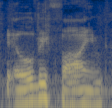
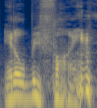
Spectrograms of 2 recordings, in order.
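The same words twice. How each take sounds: First: Drawn out slowly and softly; a slow, hushed It'll be fine; slow, quiet reassurance. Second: Said in the usual way. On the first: Shown as a demonstration. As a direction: ease it out, half to yourself. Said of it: "repeated slower and softer". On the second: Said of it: "repeated reassurance, first take".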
